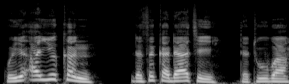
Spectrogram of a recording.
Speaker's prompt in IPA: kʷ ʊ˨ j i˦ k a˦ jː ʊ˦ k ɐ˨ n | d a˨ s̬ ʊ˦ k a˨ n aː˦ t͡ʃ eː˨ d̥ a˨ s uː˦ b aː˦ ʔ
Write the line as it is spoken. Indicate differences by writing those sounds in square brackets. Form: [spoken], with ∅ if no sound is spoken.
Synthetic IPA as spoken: kʷ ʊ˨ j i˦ [ʔ] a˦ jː ʊ˦ k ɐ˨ n | d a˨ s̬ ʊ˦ k a˨ [d] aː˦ t͡ʃ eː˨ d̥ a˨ [t] uː˦ b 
